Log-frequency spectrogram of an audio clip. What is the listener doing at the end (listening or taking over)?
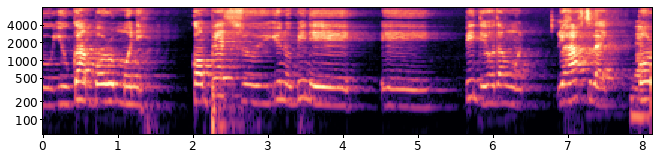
listening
